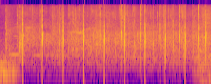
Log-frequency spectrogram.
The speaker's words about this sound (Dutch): En dan wil ik even een daverend applaus voor deze stripmakers.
